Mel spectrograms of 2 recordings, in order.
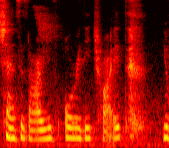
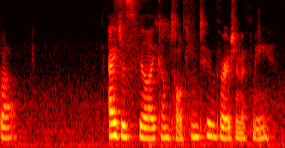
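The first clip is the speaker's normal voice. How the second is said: tearing up, choked up, close to tears. Speaking directly to the audience about a hard moment, tearing up. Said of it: "I'm tearing up".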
